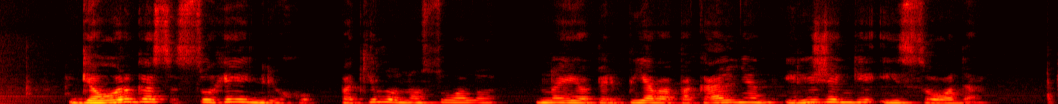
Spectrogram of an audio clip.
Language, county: Lithuanian, Šiauliai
